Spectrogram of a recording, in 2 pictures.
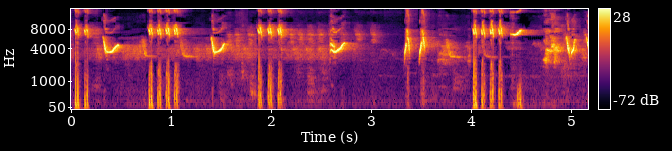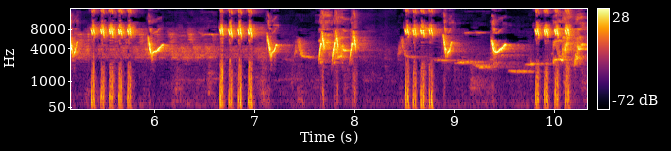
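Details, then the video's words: Extended kolibri ninja sunbird song full of mimicked phrases: repeated quick rattles of hard clicks, each followed by high sharp swooping notes, in a steady, rapid delivery. "KOLIBRI NINJA GACOR FULL ISIAN MEWAH"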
